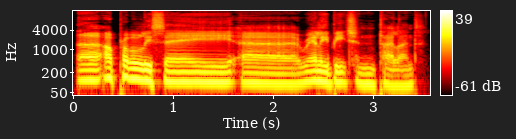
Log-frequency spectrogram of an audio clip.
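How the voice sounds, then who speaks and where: Chill low-ish guy, podcast host, short easy answers, dry mic. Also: a little slow, dry recording. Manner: relaxed, brief answers and backchannel hums. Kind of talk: casual chat.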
